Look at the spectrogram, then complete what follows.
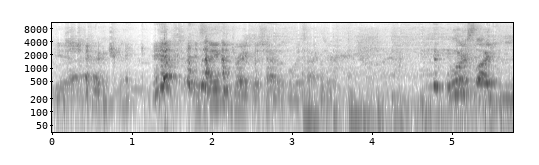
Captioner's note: laughs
